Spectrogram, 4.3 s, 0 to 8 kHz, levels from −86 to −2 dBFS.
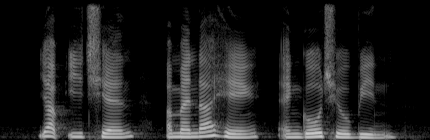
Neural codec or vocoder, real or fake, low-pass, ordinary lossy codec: none; real; none; none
